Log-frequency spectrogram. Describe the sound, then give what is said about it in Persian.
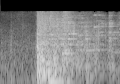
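A glass flower vase shatters with a sudden loud crash at about half a second, followed by a bright, sustained spray of tinkling shards that slowly trails off. “این چی بود؟ تا یه دقیقه پیش گلدون بود.”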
